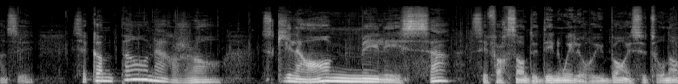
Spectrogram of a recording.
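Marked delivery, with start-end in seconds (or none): 0.1-4.5 voix de vieille plus aiguë, forte et lente; vieille agacée. A narrator's reading. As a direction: grommeler en vieille impatiente. Old woman fiddles with the pledge. (vieille usurière agacée, aiguë et lente)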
